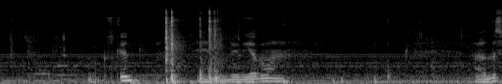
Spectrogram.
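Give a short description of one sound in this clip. Small metal parts click and tap close by.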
